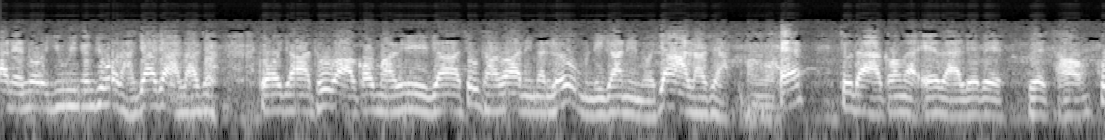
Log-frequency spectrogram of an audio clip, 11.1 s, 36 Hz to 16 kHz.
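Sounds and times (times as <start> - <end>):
man talking radio-like: 0.0 - 11.0.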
